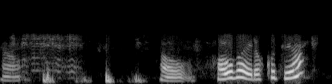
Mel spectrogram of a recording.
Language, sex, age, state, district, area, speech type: Odia, female, 30-45, Odisha, Sambalpur, rural, conversation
